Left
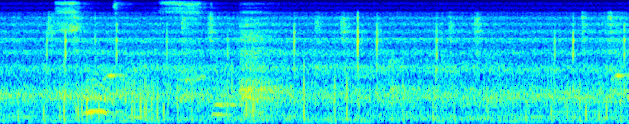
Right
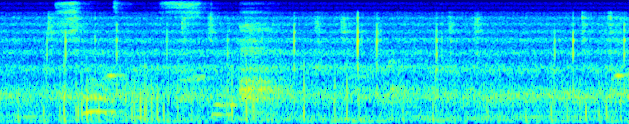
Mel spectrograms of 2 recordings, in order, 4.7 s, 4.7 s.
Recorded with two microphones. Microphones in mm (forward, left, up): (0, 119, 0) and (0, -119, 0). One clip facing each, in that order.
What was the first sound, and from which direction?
A woman speaking, 10° right (ahead or behind).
